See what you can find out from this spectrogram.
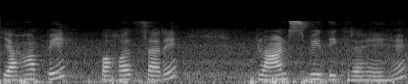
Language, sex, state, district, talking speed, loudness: Hindi, female, Uttar Pradesh, Lucknow, 130 wpm, -21 LUFS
